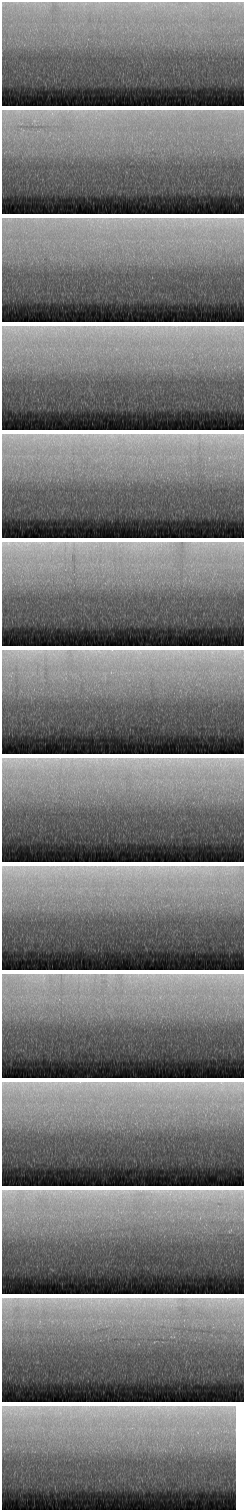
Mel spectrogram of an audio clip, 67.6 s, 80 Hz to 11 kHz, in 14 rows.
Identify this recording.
The sound of a giant 2m by 5m air conditioning system exhaust. Another in the series of industrial drones with tiny artifact sounds. Lots of low frequency information. MS recording using a Sennheiser MKH 8020/ MKH 30 pair on a Sound Devices 302 field mixer to Nagra Ares PII+ recorder. Decoded LR stereo at the mixer stage.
